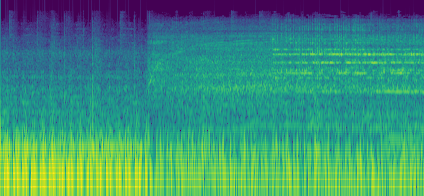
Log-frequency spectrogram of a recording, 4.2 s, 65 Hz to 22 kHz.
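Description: A motorcycle engine running, driving the spinning rear wheel. About a second and a half in, an angle grinder starts grinding the turning rear sprocket to narrow it for a 520 chain, and its steady high whine and hiss carry on over the engine.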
